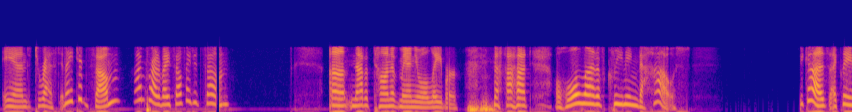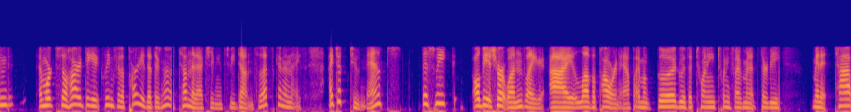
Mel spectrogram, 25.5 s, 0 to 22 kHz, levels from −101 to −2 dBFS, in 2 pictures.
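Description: Speech, carried over what sounds like 32 kbit/s G.726 ADPCM with nothing above 4 kHz, suffers packet loss on an ADPCM call. Hard-edged silent holes fall at 3.24–3.38 s after "of myself I did", 6.72–6.77 s after "a ton of manual", 10.30–10.34 s, 15.35–15.39 s before "ton that actually needs", and 24.46 s. The longest loses 50 ms. After each hole, the decoder's predictor and step size no longer match the sender's. The sound returns briefly and slightly distorted, then settles.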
